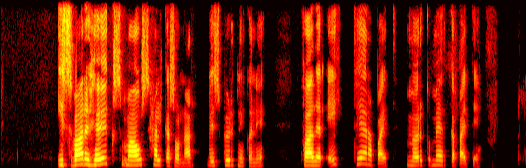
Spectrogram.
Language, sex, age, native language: Icelandic, female, 30-39, Icelandic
